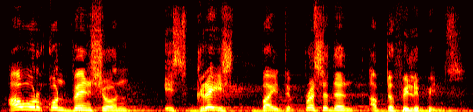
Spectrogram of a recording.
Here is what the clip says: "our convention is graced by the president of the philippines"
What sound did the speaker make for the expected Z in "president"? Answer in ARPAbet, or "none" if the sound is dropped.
S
